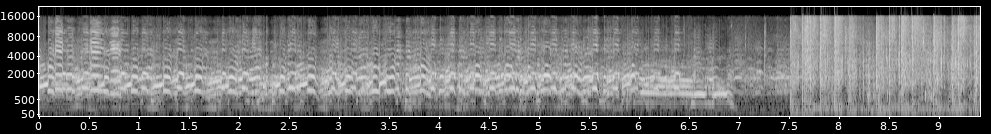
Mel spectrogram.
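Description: A big flock of lesser Canada geese calling overhead, many calls overlapping into a continuous chorus that breaks off about seven seconds in. A loud burst of rustling and knocking clatter follows to the end.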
